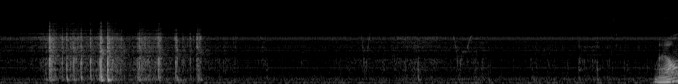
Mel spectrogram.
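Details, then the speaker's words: 1952 Wards Airline AM tube radio with a new 12V6 tube fitted: steady low mains hum, faint crackles and a brief oscillator squeal, no station heard; silver mica disease in the IF transformer not yet repaired. "I can still hear squealing sounds coming from the oscillator."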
